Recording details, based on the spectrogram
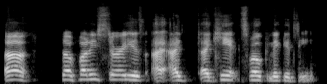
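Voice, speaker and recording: A middle-aged woman with a raspy voice, a wrestler guest chatting bluntly and crudely on a video call from her living room. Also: mid-range voice, steady tone, a little fast, fairly bright tone, low-quality recording. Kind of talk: casual podcast chat.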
